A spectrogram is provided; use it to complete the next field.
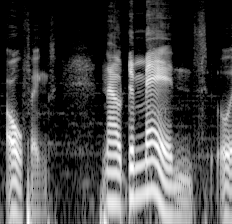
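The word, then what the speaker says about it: demesne: like all things now domains or it's actually pronounced domain slightly slightly different to main it's like domain it sounds like domain but it's B this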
